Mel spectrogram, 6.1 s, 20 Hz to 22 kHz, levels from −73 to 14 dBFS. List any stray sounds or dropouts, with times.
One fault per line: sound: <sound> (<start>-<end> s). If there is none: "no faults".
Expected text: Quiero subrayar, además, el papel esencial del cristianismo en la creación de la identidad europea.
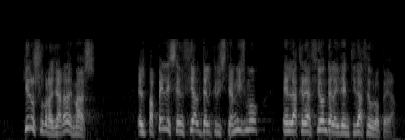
no faults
